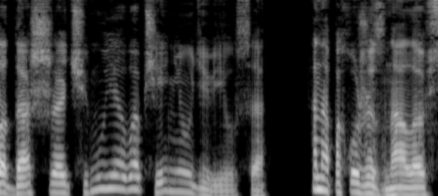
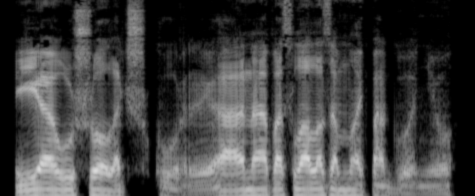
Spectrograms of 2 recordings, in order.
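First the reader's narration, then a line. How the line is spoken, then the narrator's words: Werewolf's snort. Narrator (Russian): фыркнул оборотень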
